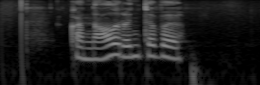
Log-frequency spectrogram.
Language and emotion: Russian, neutral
